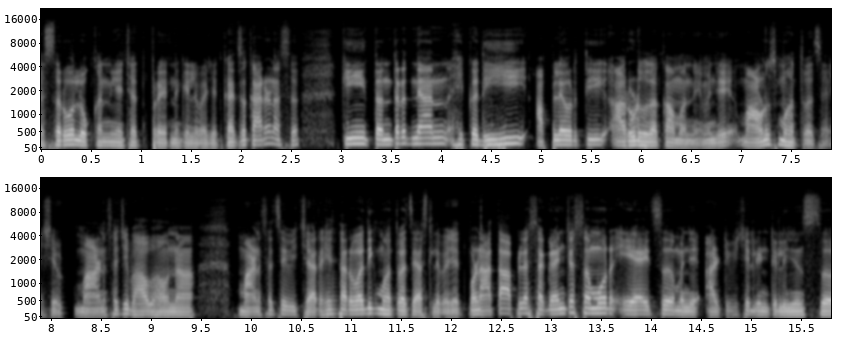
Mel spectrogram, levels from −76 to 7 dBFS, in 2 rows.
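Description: At 1.21 s a short concealed packet loss replaces about 40 ms of speech with a continuation of the preceding sound, heard as a brief smear. On a spectrogram the spectrum runs unnaturally flat and smooth for that instant.

At 8.11 s a burst of packet loss removes about 120 ms. The last sound is held and turned down as it fades, then the waveform drops to near-silence for about 50 ms before speech resumes further on, with the intervening part missing.

At 9.35 s another concealed loss of about 40 ms leaves the same frozen-looking patch.

At 10.81 s a shorter burst drops about 60 ms, showing as a held, decaying tail and an audible skip where the audio rejoins.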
